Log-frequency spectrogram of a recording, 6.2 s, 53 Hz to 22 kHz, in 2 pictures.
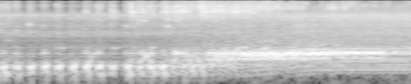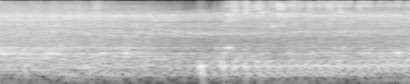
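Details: Big-turbo Suzuki TL1000R V-twin with 560cc injectors and Power Commander, after idle tuning: lumpy even idle, a quick blip that rises and falls cleanly, then back to steady idle; owner happy with it, normal idle.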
